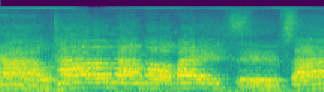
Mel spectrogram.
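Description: A group of young men and women singing together in chorus, in sustained sung phrases with a short break for breath about three seconds in.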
